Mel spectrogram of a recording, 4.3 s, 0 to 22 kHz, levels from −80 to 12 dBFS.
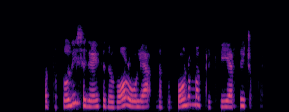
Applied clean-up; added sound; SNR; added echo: none; none; none; none.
